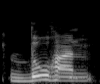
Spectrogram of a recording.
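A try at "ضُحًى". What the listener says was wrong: হ্যাঁ হায়ের উচ্চারণটা বিশুদ্ধ হবে এটাই যখন আমরা থেমে পড়বো উচ্চারণ হবে দুহা, যেমন কোরআনের শব্দ তারপরে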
